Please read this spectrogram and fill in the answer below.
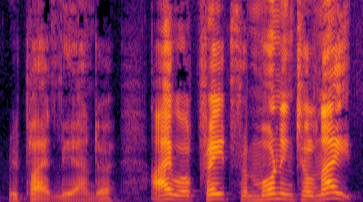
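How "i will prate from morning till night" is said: high, loud chattering parrot. Acted. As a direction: prattle like a cheeky bird. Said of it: "still counterfeiting the parrot's voice".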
